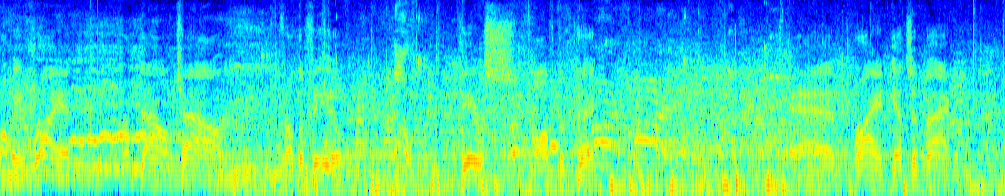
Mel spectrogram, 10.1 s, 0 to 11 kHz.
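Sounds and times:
arena crowd murmur: 2.1s - 10.0s.

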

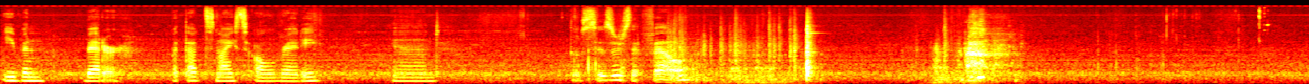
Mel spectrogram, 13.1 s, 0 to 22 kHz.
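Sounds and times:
short laugh: 9.6s - 10.2s.

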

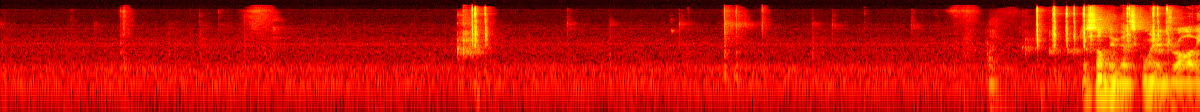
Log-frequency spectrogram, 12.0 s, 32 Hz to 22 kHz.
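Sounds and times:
computer keyboard keys clicking: 4.6s - 5.0s, 6.7s - 8.4s, 10.3s - 11.8s.

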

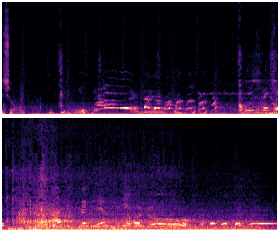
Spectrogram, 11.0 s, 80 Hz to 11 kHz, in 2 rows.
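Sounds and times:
excited voices exclaiming: 1.7s - 4.8s, 8.5s - 11.0s
loud low rumble: 5.6s - 11.0s.

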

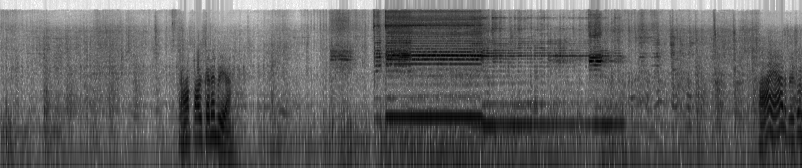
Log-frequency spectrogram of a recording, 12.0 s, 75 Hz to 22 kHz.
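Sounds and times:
traffic rumble: 0.0s - 12.0s
vehicle horns honking: 4.9s - 9.9s.

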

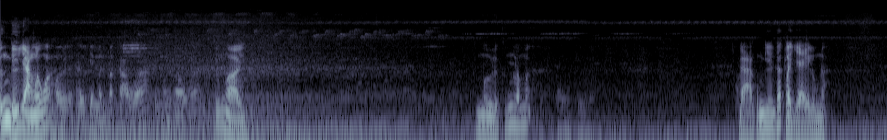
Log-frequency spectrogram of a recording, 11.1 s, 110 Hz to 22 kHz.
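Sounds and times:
insects chirping: 0.0s - 11.0s.

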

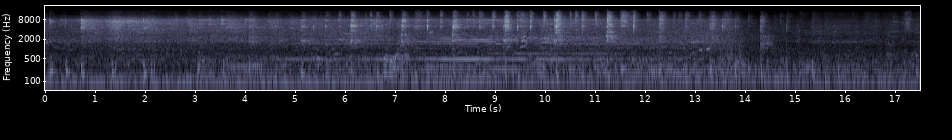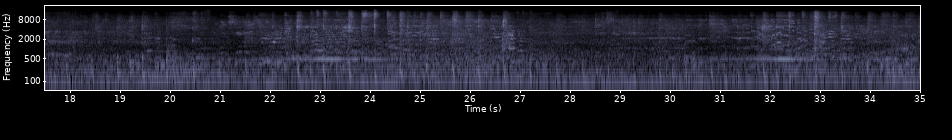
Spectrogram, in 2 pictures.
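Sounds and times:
loud pop music over speakers: 0.0s - 35.0s.

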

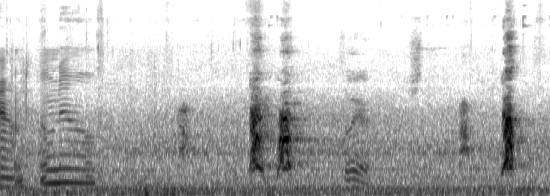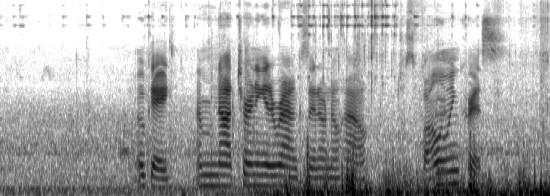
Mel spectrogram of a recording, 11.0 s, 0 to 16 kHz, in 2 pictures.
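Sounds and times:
dog barking: 1.8s - 3.1s, 4.6s - 5.4s.

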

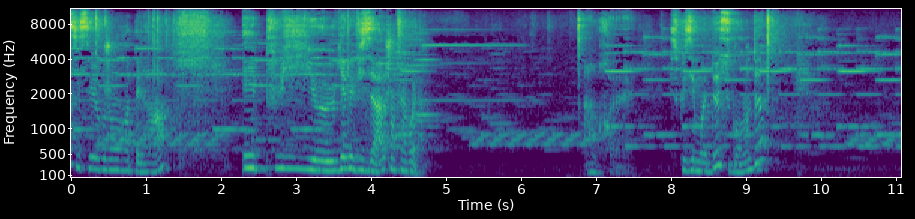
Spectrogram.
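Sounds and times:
telephone melodic ringtone: 0.0s - 11.0s.

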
